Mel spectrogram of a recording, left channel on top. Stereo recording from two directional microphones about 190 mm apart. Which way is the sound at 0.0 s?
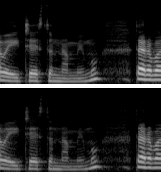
20° left (ahead or behind).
